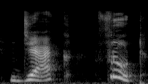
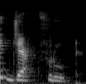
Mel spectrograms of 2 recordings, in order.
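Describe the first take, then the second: First: jackfruit drawn out as two parts, pause after जैक; slow, split word. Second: Said in the usual way. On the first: Shown as a demonstration. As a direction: model jackfruit slowly, half by half. Teacher repeats word split for learners.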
